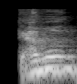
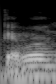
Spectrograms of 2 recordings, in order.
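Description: First: The thanks sounds warm and sincere. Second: The thanks sounds offhand and careless. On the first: The speaker is truly grateful. The speaker calls it right. "Nhưng mà thái độ bây giờ có thể khác" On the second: The thanks is only a polite formality. The speaker calls it wrong. "Vừa nói vừa đi à"

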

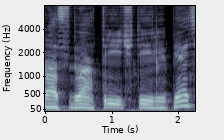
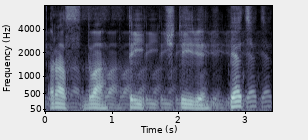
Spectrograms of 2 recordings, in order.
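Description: First: The voice has a sweeping phaser effect. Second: The voice has chorus with delay echoes. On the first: "это фейзеры" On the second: "это хорусы плюс дилеи"

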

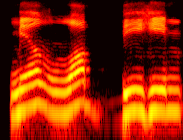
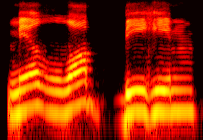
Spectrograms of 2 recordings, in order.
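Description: The two takes are said the same way.

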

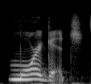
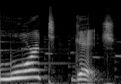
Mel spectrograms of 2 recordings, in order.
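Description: First: The middle T sound is silent. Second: The middle T sound is pronounced. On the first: The speaker calls it right. "中间的字母T 它是不发音的" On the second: The speaker calls it wrong. "千万不要读成mortgage, 那就不对了"

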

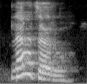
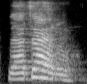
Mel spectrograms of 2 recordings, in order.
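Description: First: The stress is on the first syllable. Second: The stress is on the second syllable. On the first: The word is written with an accent mark. The speaker calls it right. "Eso suena fuerte las primeras sílabas" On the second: The word is written without an accent mark. The speaker calls it wrong. "si no, tuviera acento, ... cualquiera que lo leería diría"

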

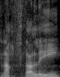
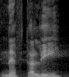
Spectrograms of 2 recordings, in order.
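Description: First: The name is pronounced the Hebrew way. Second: The name is pronounced the Spanish way. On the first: "como lo pronuncian así ellos" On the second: "que es"

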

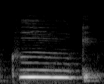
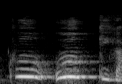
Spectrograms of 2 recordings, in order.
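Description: First: The vowel is held as one long sound. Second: The vowel is broken into two separate sounds. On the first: The speaker calls it right. "쿠를 길게 하는 거죠" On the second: The speaker calls it wrong. "크우기가 아닙니다"

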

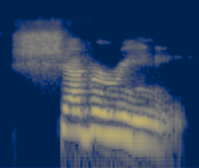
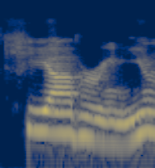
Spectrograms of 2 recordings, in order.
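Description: First: The name has an Americanized pronunciation. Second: The name has an Italian pronunciation, CH like Chianti. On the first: The speaker calls it wrong. "The Americanized pronunciation" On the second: The speaker calls it right. "the Italian pronunciation is Chiaverini, like Chianti"

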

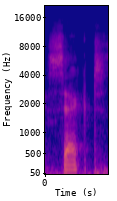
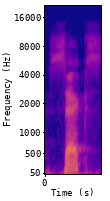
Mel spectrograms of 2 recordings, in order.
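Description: First: The word ends with a clearly pronounced T. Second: The word ends without a clear T sound. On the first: The speaker calls it right. "I really have to pronounce the T" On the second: The speaker calls it wrong. "I'm not sure if it's the accent or some shit, but like sex"

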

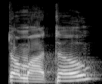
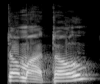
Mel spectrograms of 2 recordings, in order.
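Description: The two takes are said the same way.

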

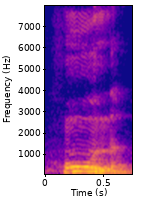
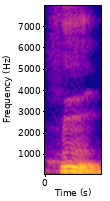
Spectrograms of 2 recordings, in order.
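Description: First: The word ends with a full n sound. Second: The word ends with a nasalized vowel. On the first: The speaker calls it wrong. "ನೀವಿದನ್ನು ಹೂನ್ ಅಂತ ಓದಬಾರದು" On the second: The speaker calls it right. "ಇದನ್ನು ಮೂಗಿನ ಸಹಾಯದಿಂದ ಉಚ್ಚಾರ ಮಾಡಬೇಕು"

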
